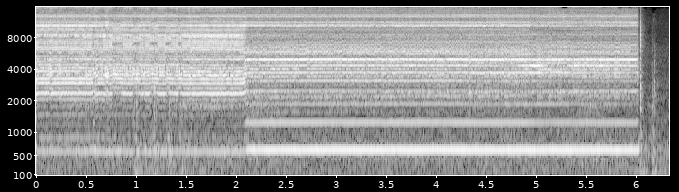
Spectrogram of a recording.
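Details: ELENCO Snap Circuits project 344 half wave rectifier (II), LED lit, about 6-7 mA: steady piercing buzz at one pitch for about six seconds, then stops, from the relay oscillating; normal.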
